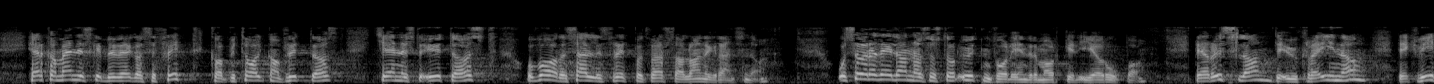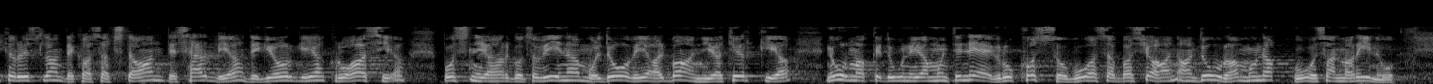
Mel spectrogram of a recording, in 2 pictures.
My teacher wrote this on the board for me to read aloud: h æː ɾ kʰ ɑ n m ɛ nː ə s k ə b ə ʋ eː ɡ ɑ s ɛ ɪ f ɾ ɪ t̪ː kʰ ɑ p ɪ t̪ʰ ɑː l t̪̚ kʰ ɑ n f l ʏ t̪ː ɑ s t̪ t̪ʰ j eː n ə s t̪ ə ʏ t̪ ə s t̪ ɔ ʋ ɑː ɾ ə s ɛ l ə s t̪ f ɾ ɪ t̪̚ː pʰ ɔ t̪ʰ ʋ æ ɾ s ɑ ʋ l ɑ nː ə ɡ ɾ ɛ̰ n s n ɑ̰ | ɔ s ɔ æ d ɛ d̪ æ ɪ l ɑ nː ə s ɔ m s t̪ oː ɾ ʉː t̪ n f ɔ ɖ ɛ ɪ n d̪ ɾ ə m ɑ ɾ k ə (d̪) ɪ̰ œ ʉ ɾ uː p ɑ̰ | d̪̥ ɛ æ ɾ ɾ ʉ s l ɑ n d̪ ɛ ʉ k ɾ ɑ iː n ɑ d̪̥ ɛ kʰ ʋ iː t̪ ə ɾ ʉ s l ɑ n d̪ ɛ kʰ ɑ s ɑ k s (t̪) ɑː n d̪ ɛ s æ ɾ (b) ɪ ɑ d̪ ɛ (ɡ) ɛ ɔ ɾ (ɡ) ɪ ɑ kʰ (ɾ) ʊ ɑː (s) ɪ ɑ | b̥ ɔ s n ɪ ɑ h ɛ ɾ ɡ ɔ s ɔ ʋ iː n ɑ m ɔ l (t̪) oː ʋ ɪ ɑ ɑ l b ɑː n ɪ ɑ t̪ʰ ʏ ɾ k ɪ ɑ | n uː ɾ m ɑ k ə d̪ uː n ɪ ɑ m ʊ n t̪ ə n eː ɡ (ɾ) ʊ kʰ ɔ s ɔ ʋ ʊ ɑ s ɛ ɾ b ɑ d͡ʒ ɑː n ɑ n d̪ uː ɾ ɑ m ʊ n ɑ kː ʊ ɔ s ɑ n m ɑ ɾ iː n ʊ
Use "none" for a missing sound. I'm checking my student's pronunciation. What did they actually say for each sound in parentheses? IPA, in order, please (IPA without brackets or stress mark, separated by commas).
d̪, t̪, b, ɡ, ɡ, ɾ, s, d̪, ɾ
